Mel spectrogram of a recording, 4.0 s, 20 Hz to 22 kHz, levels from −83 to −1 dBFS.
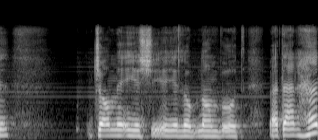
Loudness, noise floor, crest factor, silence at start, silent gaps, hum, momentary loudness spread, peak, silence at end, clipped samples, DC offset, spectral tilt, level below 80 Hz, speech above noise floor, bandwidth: -17 LUFS; -52 dBFS; 16 dB; 0 s; none; none; 6 LU; -2 dBFS; 0 s; under 0.1%; under 0.1%; -4.5 dB/octave; -62 dBFS; 35 dB; 10.5 kHz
